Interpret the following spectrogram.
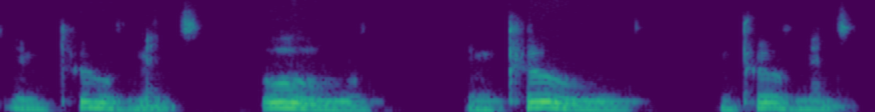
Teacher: improvement, prove, is not a diphthong, it's one sound.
